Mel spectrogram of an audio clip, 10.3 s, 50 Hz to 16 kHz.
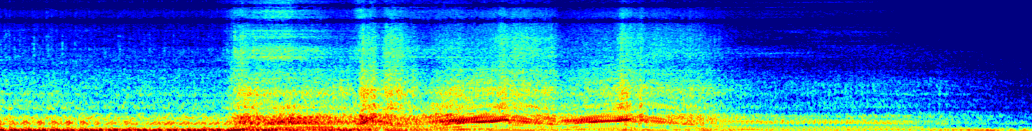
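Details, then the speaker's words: LT1 V8 with 411 PCM on an engine stand, open headers, no radiator, D-screened MAF, early heat-cycle run: lumpy, uneven beat, revs up and settles; owner says timing needs some work. "Yeah, it needs a little bit of work on the timing. That's pretty good though."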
